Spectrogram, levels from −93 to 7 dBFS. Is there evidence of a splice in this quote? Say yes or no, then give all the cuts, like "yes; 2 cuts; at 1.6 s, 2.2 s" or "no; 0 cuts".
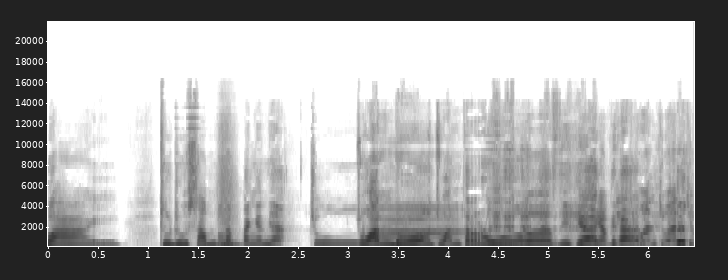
yes; 1 cut; at 1.7 s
